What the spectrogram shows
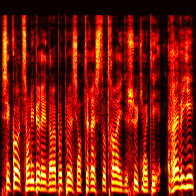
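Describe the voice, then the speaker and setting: A talkative man who rambles, restarts and pokes fun at himself as he reads and comments. His voice sits slightly high yet sounds mellow and soft-edged. The recording is close and dry, with no room around it. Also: quick pace, dry recording. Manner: jokey, self-mocking, rambling with many restarts. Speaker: spiritual channeler hosting a talk. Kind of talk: casual spoken talk mixing reading and asides.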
